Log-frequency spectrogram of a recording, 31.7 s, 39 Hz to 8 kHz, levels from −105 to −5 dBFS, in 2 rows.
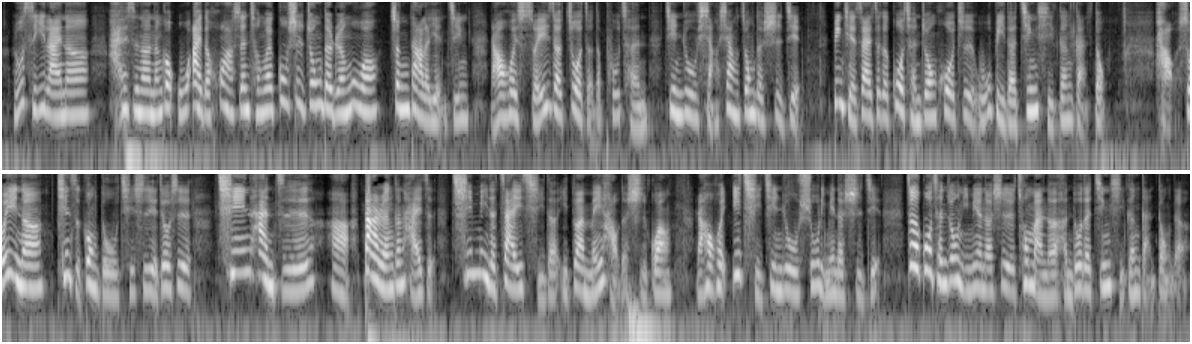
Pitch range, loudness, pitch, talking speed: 195-260 Hz, -24 LUFS, 225 Hz, 255 characters per minute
